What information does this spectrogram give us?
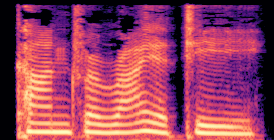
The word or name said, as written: contrariety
